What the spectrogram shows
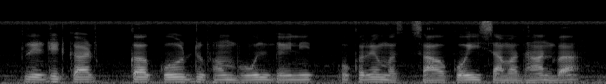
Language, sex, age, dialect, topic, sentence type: Bhojpuri, male, 18-24, Western, banking, question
